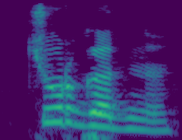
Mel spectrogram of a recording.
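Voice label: "чургӧдны", Komi-Zyrian, female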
